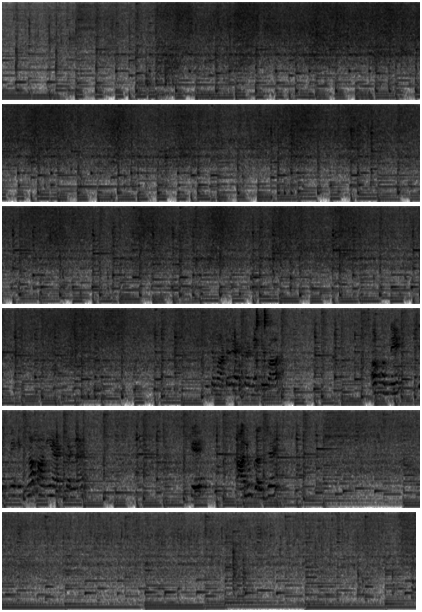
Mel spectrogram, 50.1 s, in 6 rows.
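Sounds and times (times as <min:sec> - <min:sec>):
food sizzling in hot oil: 0:00.0 - 0:50.0
spatula stirring in wok: 0:02.0 - 0:30.9.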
